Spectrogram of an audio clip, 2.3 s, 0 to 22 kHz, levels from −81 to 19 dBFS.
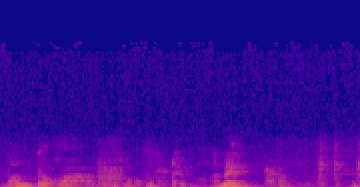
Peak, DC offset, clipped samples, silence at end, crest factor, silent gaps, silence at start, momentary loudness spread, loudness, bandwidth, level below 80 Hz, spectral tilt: -12 dBFS; under 0.1%; under 0.1%; 0 s; 20 dB; none; 0 s; 12 LU; -33 LUFS; 17 kHz; -54 dBFS; -7 dB/octave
